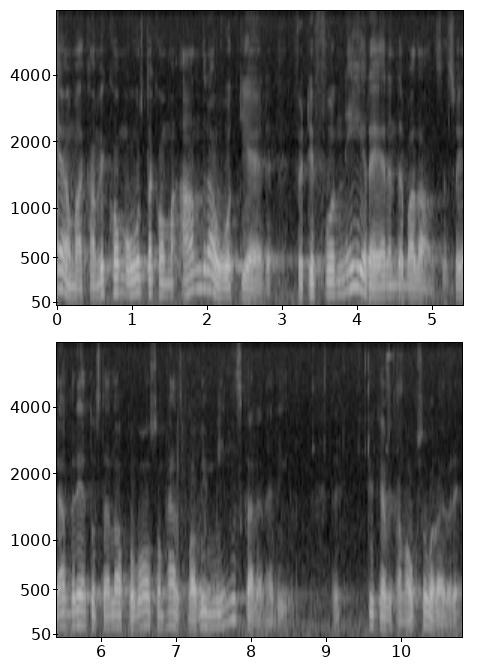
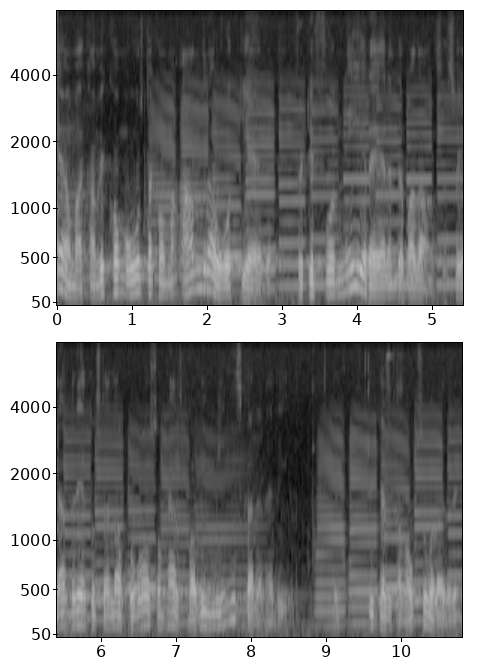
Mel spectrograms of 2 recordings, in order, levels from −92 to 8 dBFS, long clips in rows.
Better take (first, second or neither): first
